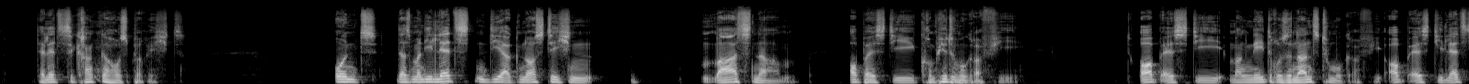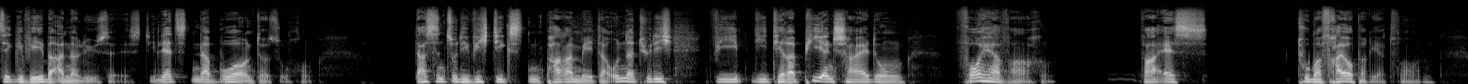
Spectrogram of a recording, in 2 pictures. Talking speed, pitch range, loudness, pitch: 90 wpm, 100-120 Hz, -19 LUFS, 110 Hz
